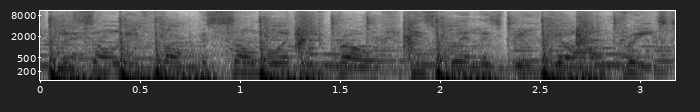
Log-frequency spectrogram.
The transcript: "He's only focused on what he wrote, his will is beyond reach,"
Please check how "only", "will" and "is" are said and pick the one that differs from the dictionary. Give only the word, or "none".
none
